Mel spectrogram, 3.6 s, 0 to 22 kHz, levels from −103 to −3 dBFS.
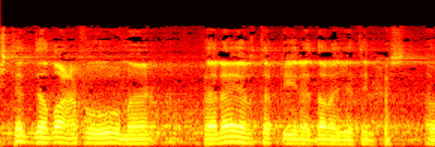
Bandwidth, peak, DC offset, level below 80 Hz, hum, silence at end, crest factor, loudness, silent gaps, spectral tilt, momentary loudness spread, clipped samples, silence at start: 10.5 kHz; -2 dBFS; under 0.1%; -54 dBFS; none; 0 s; 18 dB; -20 LUFS; none; -5 dB/octave; 10 LU; under 0.1%; 0 s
